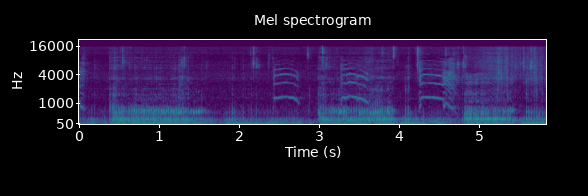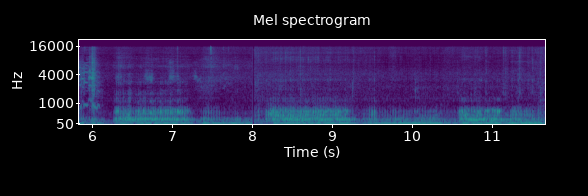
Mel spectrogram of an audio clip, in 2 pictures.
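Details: Bassy, a British Shorthair mother cat, purring while she massages her newborn kittens: a steady low rumbling purr in long breaths, with high thin kitten mews arching up three times near the middle.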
